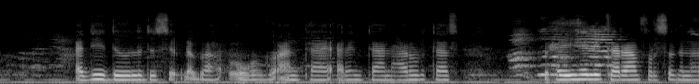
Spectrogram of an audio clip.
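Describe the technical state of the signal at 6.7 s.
At 6.7 s the speech is still carrying the damage that runs through the whole clip, most likely low-delay AAC compression of the AAC-ELD kind used for calls. Its very short frames can't separate the voice's harmonics cleanly, and at a rate that sounds close to 32 kbps the coder runs short of bits. The voice comes out rough and grainy, with noise filling the gaps between harmonics, and nothing remains above 11.6 kHz.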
